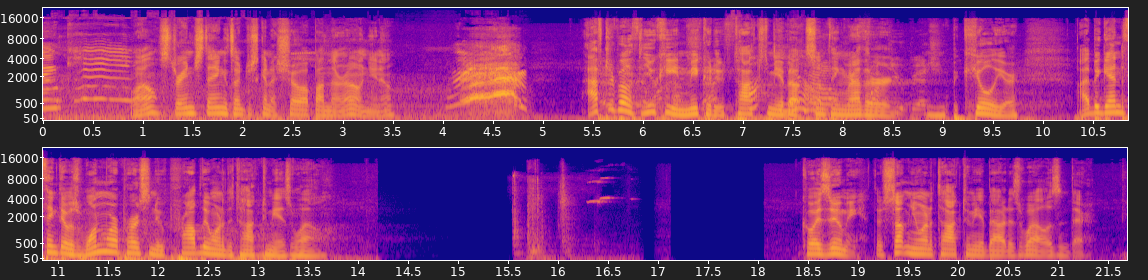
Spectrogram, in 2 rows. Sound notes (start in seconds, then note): 11.9 background bystanders converse about things; 15.6 boring and non-sexual door opening sound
